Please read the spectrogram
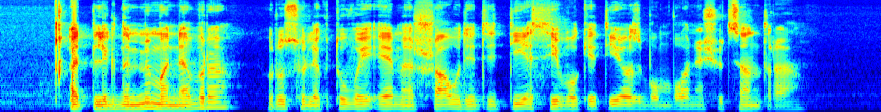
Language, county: Lithuanian, Klaipėda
